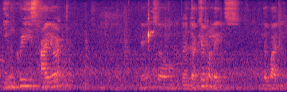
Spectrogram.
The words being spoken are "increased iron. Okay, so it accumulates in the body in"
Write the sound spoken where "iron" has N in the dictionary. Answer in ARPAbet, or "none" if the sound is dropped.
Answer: none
